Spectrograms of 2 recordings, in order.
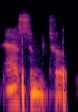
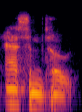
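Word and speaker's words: asymptote: words it's called an ASM toote okay it's like the p is silent so it's called ASM toote and what that means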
